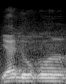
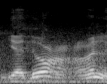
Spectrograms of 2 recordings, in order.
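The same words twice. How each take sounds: First: The ain is said without any doubling. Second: The ain is pressed hard and strongly doubled. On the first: "nah itu kan enggak ada kesan tasydid tuh" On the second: "Bukan berarti ditekan yad'ul itu keliru juga ya, terlalu"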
